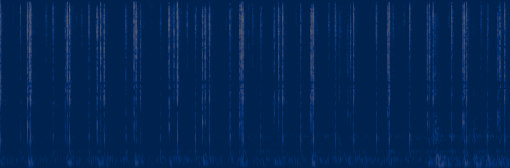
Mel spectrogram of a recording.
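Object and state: Paper ticket card.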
